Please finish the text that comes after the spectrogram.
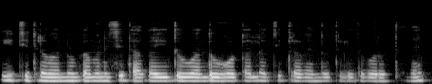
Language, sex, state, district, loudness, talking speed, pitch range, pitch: Kannada, female, Karnataka, Bangalore, -15 LUFS, 110 wpm, 165-175 Hz, 170 Hz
